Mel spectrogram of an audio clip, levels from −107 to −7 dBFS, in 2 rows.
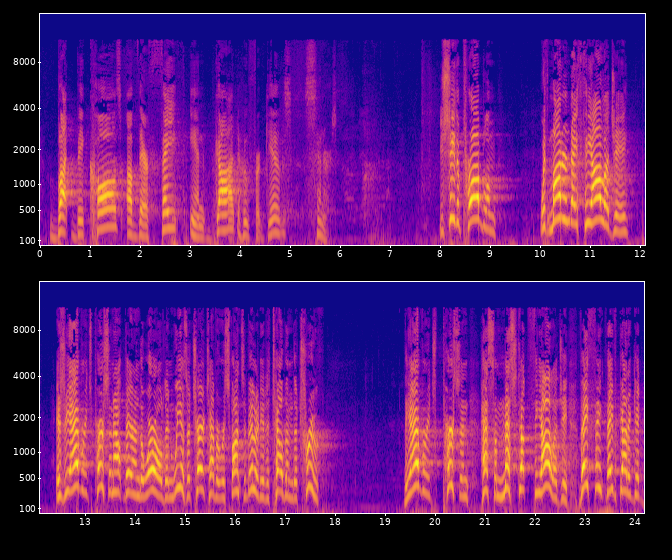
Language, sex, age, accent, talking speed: English, male, 50-69, American, 130 wpm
